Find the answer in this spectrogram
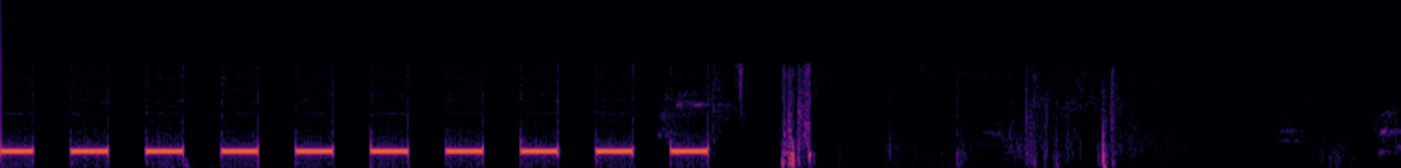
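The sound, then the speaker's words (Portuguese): Ten evenly spaced telephone line beeps sound while a call is transferred, each a short, steady mid-pitched tone, then the line gives way to scattered clicks and faint, murmured voices. “Aguarde um momento. Estamos transferindo a sua ligação.”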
